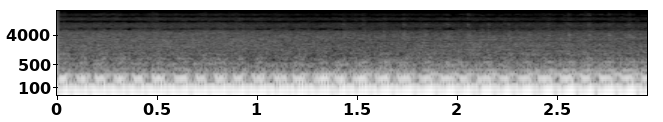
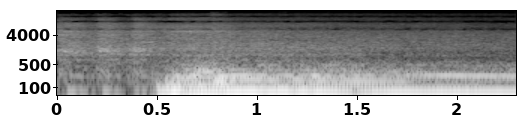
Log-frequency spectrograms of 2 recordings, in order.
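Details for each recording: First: Mazda Miata with CEL P0118 (coolant sensor reading -40°F, no connection), after an earlier P0111: fast idle climbing past 2,000 rpm (up to 3,000) with uneven fluttering and dropping, traced to a coolant temperature sensor circuit fault. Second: Mazda Miata starting after the coolant temperature sensor circuit repair, with 5 V now at the sensor connector and coolant and intake temps reading about 72F and 77F: short crank, catches at once and settles into a smooth, even idle.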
